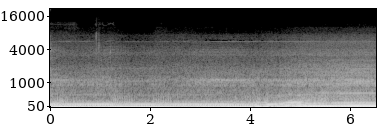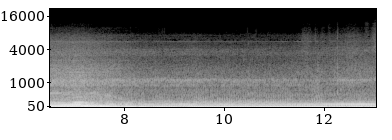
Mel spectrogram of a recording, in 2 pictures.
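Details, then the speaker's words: Lotus Elise at idle, faint steady whir under the engine note that keeps the same pitch as revs rise and fall, appeared after start-up, seems louder inside the car; owner suspects fuel pump, possibly belt tensioner, unconfirmed. "i think it's the fuel pump priming then i'll start the car and did you hear that sound come on it was not there and then it started doing uh it doesn't seem to change with rpm i think the rpms just kind of drown it out a little bit but it doesn't seem to change with rpm"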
